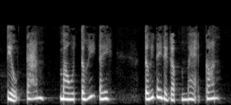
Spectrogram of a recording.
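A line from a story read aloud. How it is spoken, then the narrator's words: Trembling voice. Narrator (Vietnamese): giọng nói run run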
